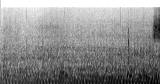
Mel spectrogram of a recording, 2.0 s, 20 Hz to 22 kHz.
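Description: BMW 3 Series two-litre four-cylinder engine idling, a steady low hum that grows slowly louder.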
